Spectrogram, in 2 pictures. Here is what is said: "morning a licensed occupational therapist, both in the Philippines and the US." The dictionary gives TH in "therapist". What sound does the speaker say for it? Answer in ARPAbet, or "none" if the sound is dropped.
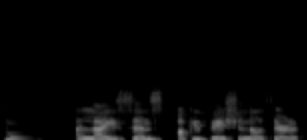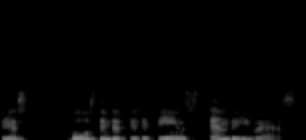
S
